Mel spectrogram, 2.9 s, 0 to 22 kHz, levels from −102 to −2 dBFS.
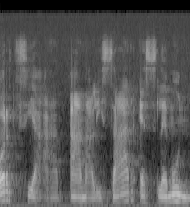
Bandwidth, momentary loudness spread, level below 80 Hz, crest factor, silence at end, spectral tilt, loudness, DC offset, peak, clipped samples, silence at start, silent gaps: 17 kHz; 6 LU; -64 dBFS; 20 dB; 0 s; -2.5 dB/octave; -34 LUFS; under 0.1%; -14 dBFS; under 0.1%; 0 s; none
